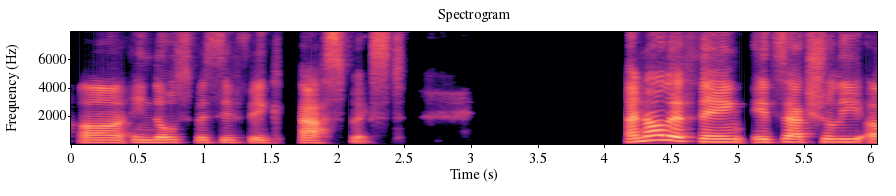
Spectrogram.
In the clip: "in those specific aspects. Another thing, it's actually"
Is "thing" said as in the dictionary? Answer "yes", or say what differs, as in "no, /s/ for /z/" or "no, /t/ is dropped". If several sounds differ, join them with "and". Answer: yes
